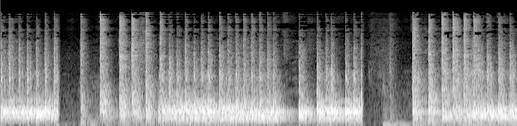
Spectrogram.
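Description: Mallet tapping a large marble-effect wall tile in quick repeated strokes, several a second, to bed it into the adhesive. The tapping has two brief pauses, about a second in and about six seconds in.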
